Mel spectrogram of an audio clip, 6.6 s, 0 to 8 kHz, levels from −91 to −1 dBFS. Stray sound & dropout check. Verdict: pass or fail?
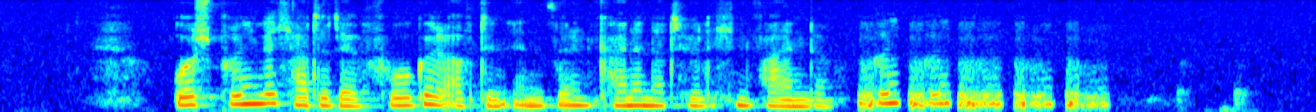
fail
